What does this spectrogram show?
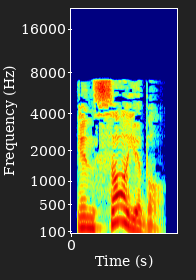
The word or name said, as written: insoluble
